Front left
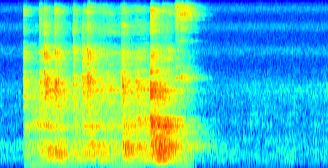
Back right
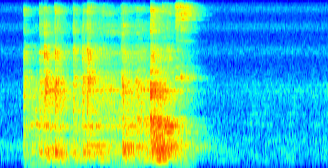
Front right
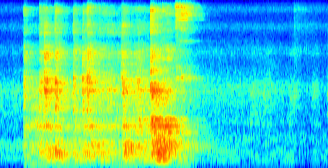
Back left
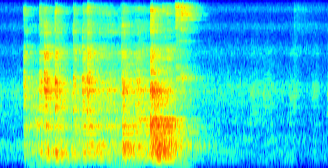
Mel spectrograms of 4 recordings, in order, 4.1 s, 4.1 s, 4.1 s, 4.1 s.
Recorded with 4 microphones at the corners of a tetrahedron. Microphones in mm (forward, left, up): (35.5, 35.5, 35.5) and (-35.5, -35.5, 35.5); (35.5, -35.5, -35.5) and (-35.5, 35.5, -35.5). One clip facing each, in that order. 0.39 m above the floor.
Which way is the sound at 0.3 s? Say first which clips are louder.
Back right 1 dB, front right 1 dB; 110° right.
